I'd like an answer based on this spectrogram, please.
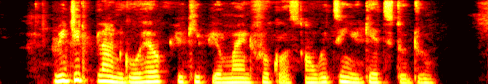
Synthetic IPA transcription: ɹid͡ʒidplãnɡoɦɛlpʰjukʰipjɔmãɪ̃ndfokɔsɔ̃nwitĩnjuɡɛttudu

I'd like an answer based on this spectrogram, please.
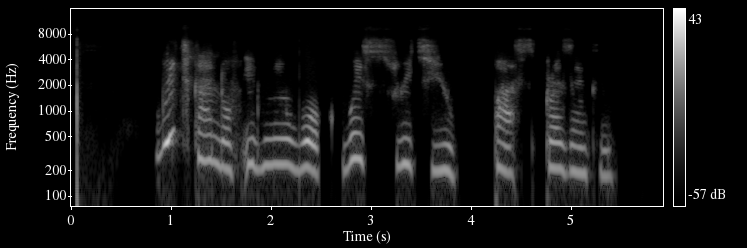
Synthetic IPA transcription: wit͡ʃkãɪ̃ndɔfivnĩŋwɔkweswitju | paspɹɛzɛ̃ntʰli

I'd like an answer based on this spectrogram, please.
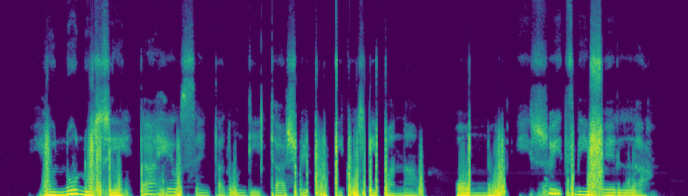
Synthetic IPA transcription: junonusid̥ahɛlsɛ̃ntʰadɔ̰̃ndidaʃpipʰɔbikʰɔspipanaw | ɔmɔiswitmiwɛla

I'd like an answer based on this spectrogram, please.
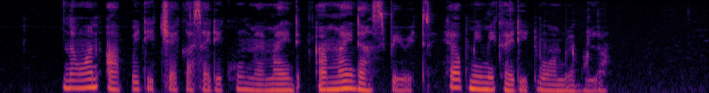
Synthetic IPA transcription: nawãnapwidḛt͡ʃɛ̰kasaɪdekʰulmajmãɪ̃ndʔãnmãɪ̃ndãnspiɹḭthɛlpmimekʰajdeduãnɹɛɡjula

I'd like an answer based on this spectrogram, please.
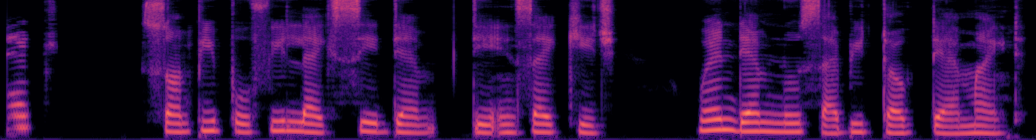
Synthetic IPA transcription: nɛk | sɔ̃mpipolfillːaɪksedɛ̃md̥eʔĩnsaɪd̚kʰet͡ʃ | wɛ̃ndɛ̃mnosabitɔk̚d̥ɛmãɪ̃nd̥

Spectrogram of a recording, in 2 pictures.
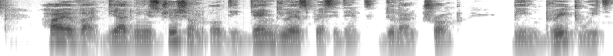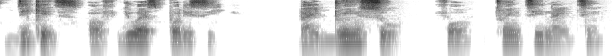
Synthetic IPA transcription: haʊɛvaðiadministɹeʃɔ̃nɔvðidɛ̃njuɛspɹɛsidɛ̃ntdonald̚tʰɹɔ̃mp | bĩnbɹekwiθdikʰedsɔvjuɛspɔlisi | baɪduĩŋso | fɔ | tʰwɛ̃ntʰinãɪ̃ntʰĩn

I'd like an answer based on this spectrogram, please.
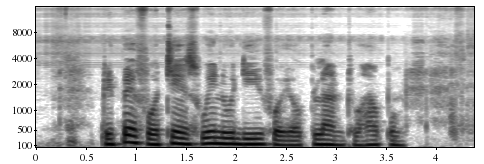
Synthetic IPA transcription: pɹipɛfɔtʰĩŋswinudefɔjɔplãntʰuɦapɔ̃n

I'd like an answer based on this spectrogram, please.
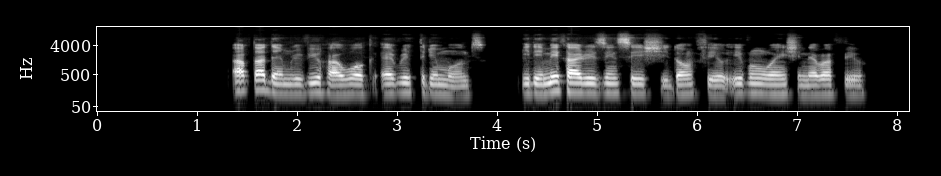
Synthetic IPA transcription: ʔaftadɛ̃mɹivjuɦawɔkɛvɹiθɹimɔ̃nθts | it̚emekhaɹizɔ̃nseʃidɔ̃ntfilivũnwɛ̃nʃinɛvafḭlˠ

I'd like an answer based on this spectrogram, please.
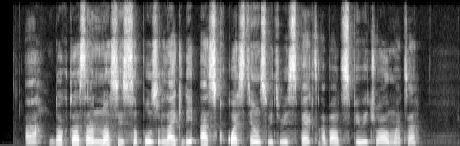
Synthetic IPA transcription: adɔktɔsãnːasisːɔposlaɪkdeʔaskkːwɛstjɔ̃nswiθɹispɛk̚tʰa̰baʊtspiɹit͡ʃualmatʰa

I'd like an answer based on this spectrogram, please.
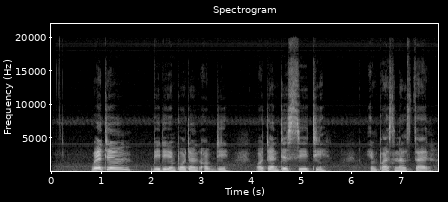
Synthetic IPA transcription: wetɪ̃ŋ | bidiĩmpʰɔtãnsɔfdi | ɔtʰɛ̃ntiksitʰi | ɪ̃npʰasɔnalstʰaɪl

